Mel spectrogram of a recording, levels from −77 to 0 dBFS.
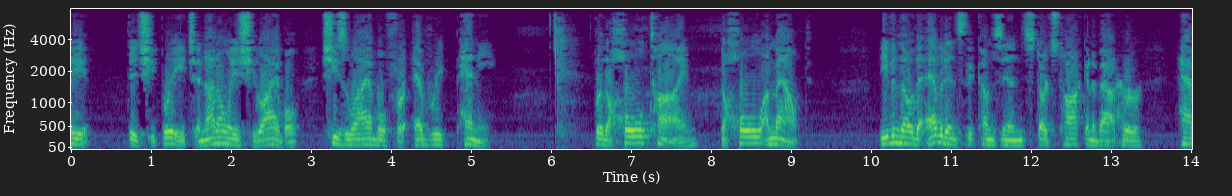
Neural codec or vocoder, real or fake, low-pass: none; real; 7.2 kHz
